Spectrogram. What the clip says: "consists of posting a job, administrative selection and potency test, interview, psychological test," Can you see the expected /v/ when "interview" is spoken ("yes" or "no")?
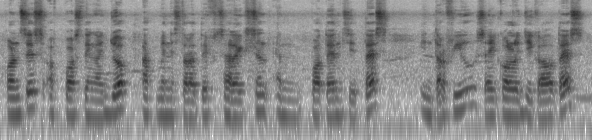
no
